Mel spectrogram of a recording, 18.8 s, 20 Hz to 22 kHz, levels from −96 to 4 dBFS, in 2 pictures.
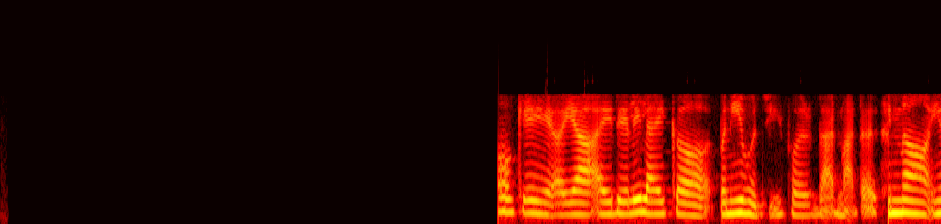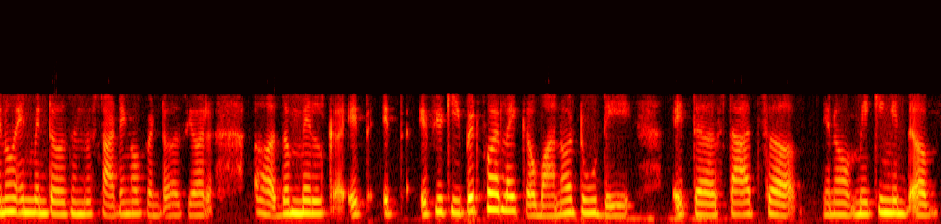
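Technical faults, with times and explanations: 4.90 s: clipped start after a pause. Speech resumes after nearly 5 s of silence with its first 78 ms missing. The output device had gone idle and took that long to wake. So the opening sounds are swallowed and the word starts abruptly.
8.88 s: skip ahead. Playback jumps forward with no gap. Roughly 0.7 s of speech is gone, and the two sides are joined almost directly. Later audio was already queued, so the missing stretch was dropped to catch up.
9.43 to 9.85 s and 10.85 to 12.08 s: jitter buffer speed-up. The buffer held more audio than it wanted. The receiver cut many short pitch-period pieces, about 50 ms and then about 100 ms in all. Speech runs 11% and then 8% faster at unchanged pitch, sounding hurried.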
